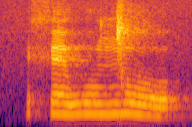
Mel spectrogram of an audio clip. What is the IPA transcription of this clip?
x ɛ w o ŋ͡ǀ o

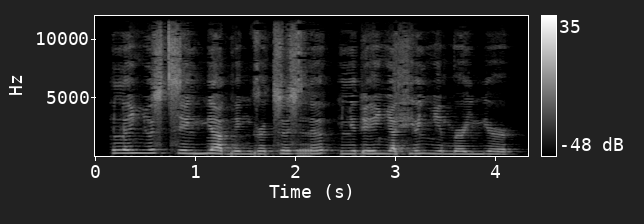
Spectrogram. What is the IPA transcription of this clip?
l ə ʎ ɵ z t͡s e lʲ mʲ a b e ŋ ɡ ə˞ t͡s ɵ z r ə | lʲ ə ɗ e ʎ a fʲ ɵ lʲ ʎ e m ə˞ j mʲ ə˞

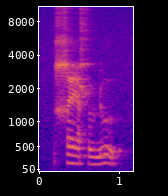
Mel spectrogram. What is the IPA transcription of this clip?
χ ɛ ħ u ɳ ʊ

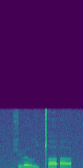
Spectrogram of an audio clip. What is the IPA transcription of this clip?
x i ɭ ɜ ʊ̯ l i ǁ a ʔ a

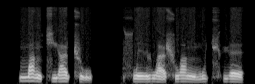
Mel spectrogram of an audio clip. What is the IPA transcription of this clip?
m ɑ˥˨ ŋ t͡ɕ j ä˦ ʈ͡ʂ ṵ˨˩ | s w e˨˦ ɪ̯ ɻ w ä̰˨˩ ʂ w ɑ˥˨ ŋ m u˥˨ t͡ɕʰ ɥ ɛ˥˨

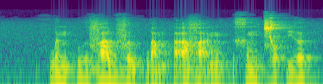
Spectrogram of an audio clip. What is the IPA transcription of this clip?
h w ə˧ n ʔ ṳ˨˩ ə̯ v a˧ w v ə˧˩ w h w a˧˩ m ʔ a̰ː˧˥ v a̰˧˥ ŋ | x ə˧ m t͡ɕ ɔ˨˦ ʔ i˧ ə̯

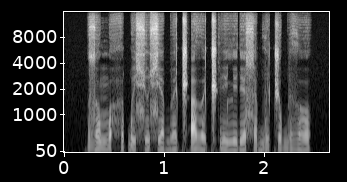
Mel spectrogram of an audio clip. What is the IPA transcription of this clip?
z o m o h ɯ ɓ ɯ ɕ o ɕ ɛ b ɛ t͡ʃʼ a ð ɯ t͡ʃʼ i lʲ e ɾʲ ɛ ɬ ɛ b w i t͡ʃ o b e ð o

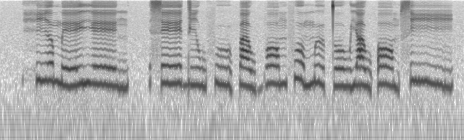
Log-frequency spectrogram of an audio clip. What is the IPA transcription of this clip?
h i˧ ə̯ m eː˩˧ j eː˧˩ ŋ | s eː˧ d i˧˩ w f uː˧˩ p a˧˩ w b ɔː˧ m f o˥˨ m ɯː˥˨ t̪ o˧ w j a˥˨ w ʔ ɔː˥˨ m s iː˥˨

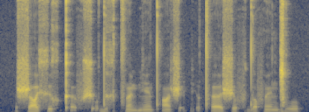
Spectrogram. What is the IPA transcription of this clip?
ʃ a xʲ o x kʼ ɛ̰ f ʃ o̰ d ɘ x t͡s ɛ̃ bʲ ẽ tʼ ã ʃ ɛ̰ pʲ a̰ tʼ ɛ ʃ ɘ f d ɐ f ẽ ɡ͡ǀ u

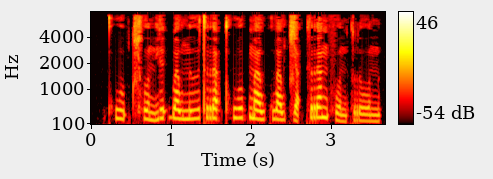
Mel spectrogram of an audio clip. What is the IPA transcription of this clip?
kʰ w u˨˩ ʔ t͡ɕʰ o˨˩ n j e˦˥ ʔ b a˧ w n ɯː˦˥ t r a˥˩ ʔ kʰ w o˦˥ k̚ m a˧ w k w a˧ w t͡ɕ a˨˩ ʔ k r a˥˩ ŋ f o˨˩ n k r o˧ n

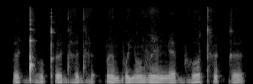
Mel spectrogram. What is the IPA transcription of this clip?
ə ɡ͡ǃ o kʼ ɵ dʱ ə dʱ ə ʔ p ə̃ b o j õ v ɛ̃ ŋ ɛ bʱ o tʰ ə̃ ʔ k ə

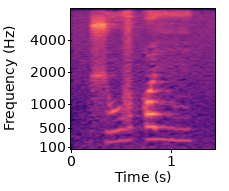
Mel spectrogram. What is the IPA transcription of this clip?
ʃ u˩˧ v qʷ i˥˧

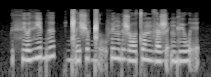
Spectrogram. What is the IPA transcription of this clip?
fʲ o vʲ e b ɨ | ɡ͡ǁ e ʃ o ɡ͡ǁ o̰ f y ŋ ɡ ə ʐ o t o n z ə ʐ ḛ ŋ ɡ y w ḛ

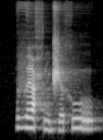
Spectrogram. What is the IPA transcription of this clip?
v ɛ ħ n d͡ʒ ə x u

